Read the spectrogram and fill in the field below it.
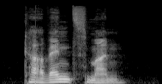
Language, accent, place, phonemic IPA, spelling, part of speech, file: German, Germany, Berlin, /kaˈvɛnt͡sˌman/, Kaventsmann, noun, De-Kaventsmann.ogg
- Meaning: 1. rogue wave 2. whopper (something remarkably large)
